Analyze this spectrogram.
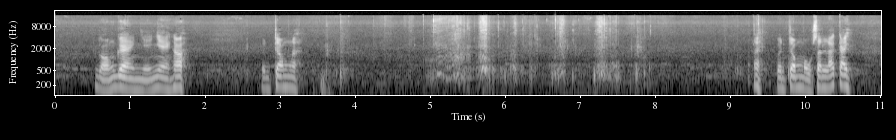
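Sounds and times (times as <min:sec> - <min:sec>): fabric rustling: 0:03.5 - 0:08.0
long zipper being pulled open: 0:04.9 - 0:08.0.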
